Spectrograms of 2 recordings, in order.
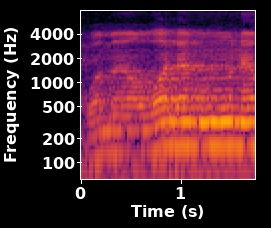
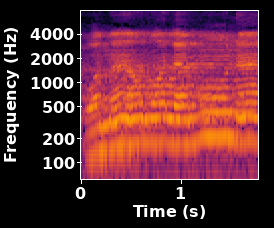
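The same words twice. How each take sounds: First: The vowel after 'zal' is clipped short. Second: The vowel after 'zal' is held for two beats. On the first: The speaker calls it wrong. "sering membacanya pendek" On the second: The speaker calls it right. "dua kali mengetuk atau dibaca mat"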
